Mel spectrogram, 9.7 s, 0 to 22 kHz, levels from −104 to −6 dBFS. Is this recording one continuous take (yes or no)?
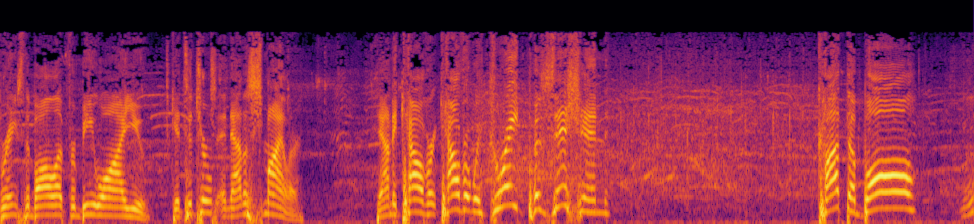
no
